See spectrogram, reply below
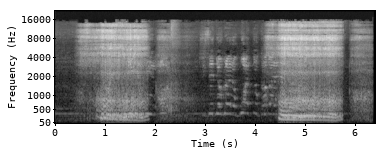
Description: I got caught snoring.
